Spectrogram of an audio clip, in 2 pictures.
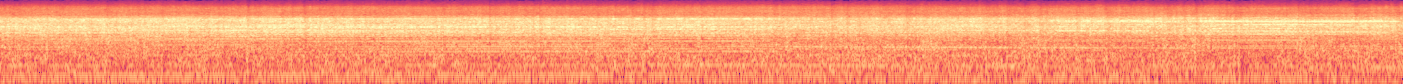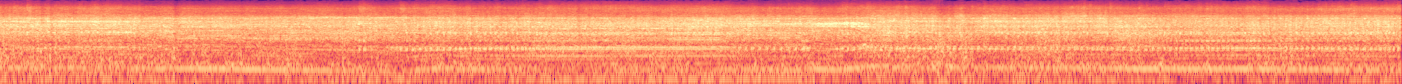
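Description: Kawasaki Ninja motorcycle engine running steadily under way, with wind and road noise on the helmet microphone; its pitch drops a little about halfway through and wavers briefly near the end.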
